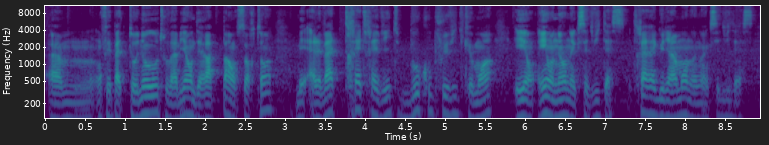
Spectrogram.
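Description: A man from France rattles through casual vlog commentary about his electric car, talking fast in a mid-range voice with hardly any pauses. His explanations are informal and somewhat hesitant, and the track carries a bit of hiss or hum.

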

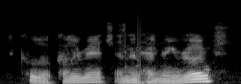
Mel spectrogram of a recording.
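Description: A man's voice: deep voice, lively intonation, a little fast. A man talking through a face mask, giving laid-back, casual running commentary as he hosts a sports card break and swears offhandedly. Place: indoor tabletop card-opening setup. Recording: dull, muffled audio with background noise.

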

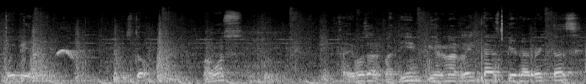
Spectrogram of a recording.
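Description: A Colombian man instructs in short, polite, repeated commands. His voice is slightly high, and loud music plays behind it. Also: measured pace. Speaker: rappel instructor.

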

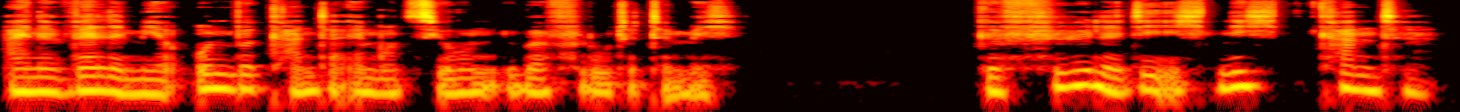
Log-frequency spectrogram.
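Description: Slow, gravelly woman reading a story. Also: a bass voice, a little mellow. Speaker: podcast reader. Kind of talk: first-person romance story reading.

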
